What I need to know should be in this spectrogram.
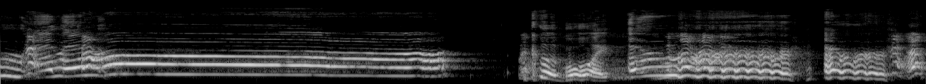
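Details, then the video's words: Indoor Basenji howl: a long level tone held around three seconds, followed after a pause by quick wavering, yodel-like warbling notes rising and falling in pitch. "Harley the Howling Basenji"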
